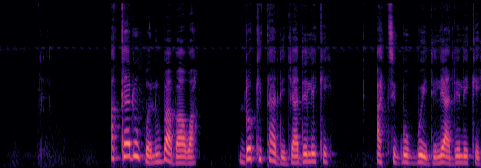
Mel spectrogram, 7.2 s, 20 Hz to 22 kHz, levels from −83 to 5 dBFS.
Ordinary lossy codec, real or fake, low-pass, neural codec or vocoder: none; real; none; none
